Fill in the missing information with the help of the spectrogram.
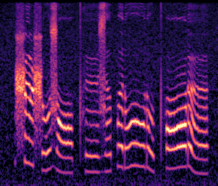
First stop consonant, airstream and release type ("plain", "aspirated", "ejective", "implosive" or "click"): aspirated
